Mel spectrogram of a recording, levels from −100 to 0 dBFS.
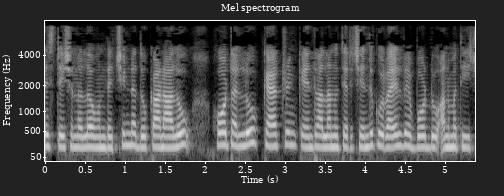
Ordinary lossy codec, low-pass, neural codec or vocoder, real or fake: MP3, 32 kbps; 7.2 kHz; codec, 16 kHz, 1 kbps, X-Codec, HuBERT features, trained on LibriSpeech; fake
